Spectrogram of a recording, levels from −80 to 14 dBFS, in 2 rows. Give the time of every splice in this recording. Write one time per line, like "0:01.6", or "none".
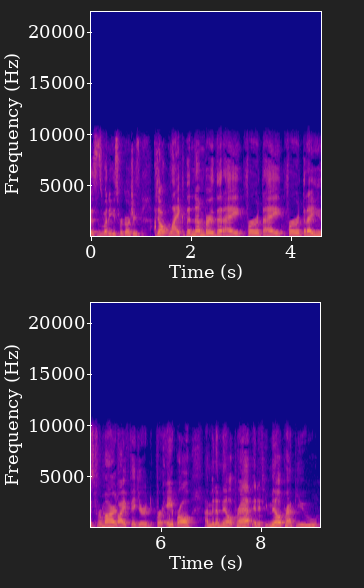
0:01.3
0:03.4
0:04.7
0:05.1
